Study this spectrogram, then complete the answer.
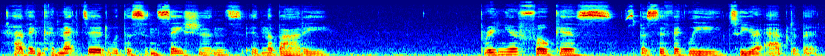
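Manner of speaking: calm, unhurried body scan guidance; guided meditation. Acted. Guiding a listener through a body scan, calm meditation voice. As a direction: ease the listener gently from part to part.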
